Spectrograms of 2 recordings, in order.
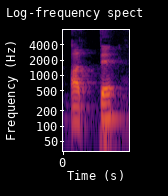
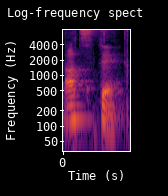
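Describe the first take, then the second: First: A short pause sits in the middle, no tsu. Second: A full tsu syllable is said in the middle.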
